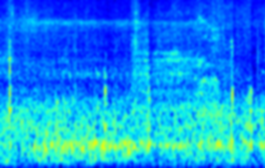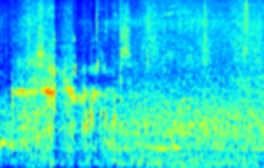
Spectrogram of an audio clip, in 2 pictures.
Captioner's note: water bubbling loudly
